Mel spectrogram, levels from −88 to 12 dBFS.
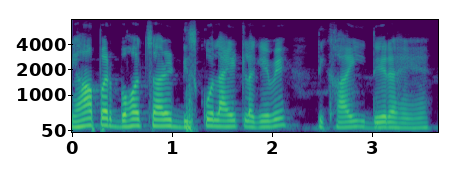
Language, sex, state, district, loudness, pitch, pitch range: Hindi, male, Jharkhand, Ranchi, -18 LUFS, 150 Hz, 140-175 Hz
